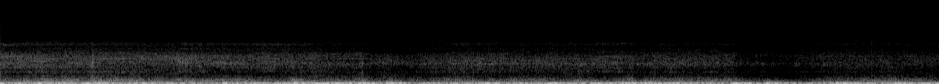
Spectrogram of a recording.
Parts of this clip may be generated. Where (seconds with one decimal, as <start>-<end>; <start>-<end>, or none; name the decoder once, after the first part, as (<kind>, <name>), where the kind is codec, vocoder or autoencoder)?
0.0-6.5 (codec, SNAC); 7.2-9.4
